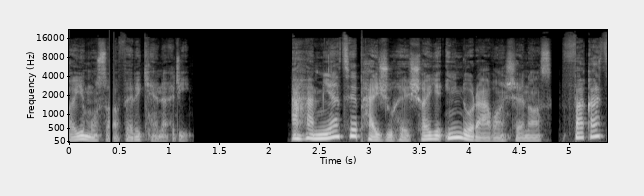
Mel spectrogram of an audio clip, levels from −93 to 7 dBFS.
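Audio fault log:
0.40–0.44 s, gap at a join of encoded pieces: the speech drops into a 43.5 ms gap, its edges smeared so the silent part is shorter, and then resumes exactly where it left off, because two separately encoded sections were butted together without removing the encoder's start-up delay and final-frame padding. On a waveform it appears as a flat stretch with edges smeared by the codec. On a spectrogram it is a vertical blank band cutting across every frequency.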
